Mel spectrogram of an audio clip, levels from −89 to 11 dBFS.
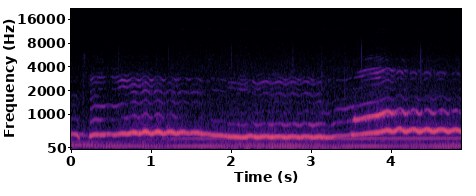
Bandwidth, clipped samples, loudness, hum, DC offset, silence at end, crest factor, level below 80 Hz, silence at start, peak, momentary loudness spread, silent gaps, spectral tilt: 13 kHz; under 0.1%; -34 LUFS; none; under 0.1%; 0 s; 12 dB; -60 dBFS; 0 s; -22 dBFS; 7 LU; none; -7.5 dB/octave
